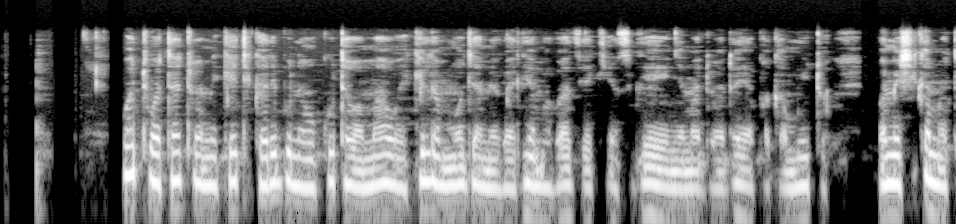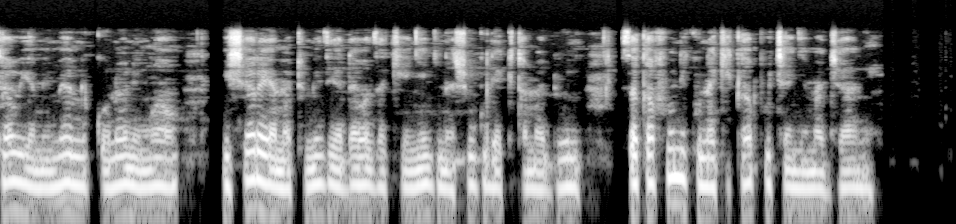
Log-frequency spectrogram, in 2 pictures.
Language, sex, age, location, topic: Swahili, female, 36-49, Kisii, health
